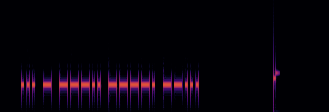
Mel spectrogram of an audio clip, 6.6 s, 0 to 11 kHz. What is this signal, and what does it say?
Morse code, heard as a keyed tone, about 22 wpm, 700 Hz. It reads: ST897
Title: Code Groups - 5 Letter:Numbers - 22wpm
